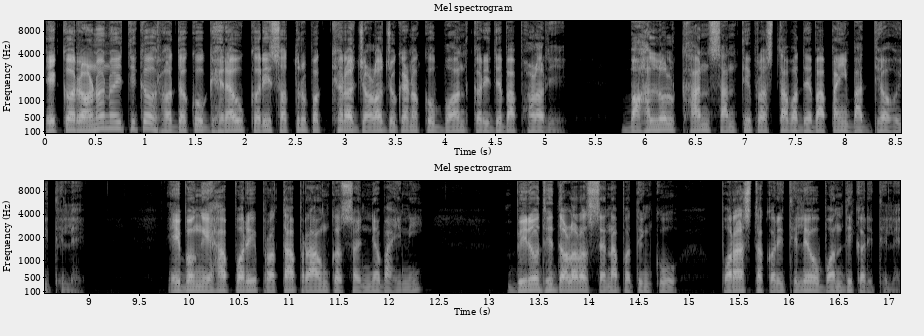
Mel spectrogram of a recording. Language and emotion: Odia, neutral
